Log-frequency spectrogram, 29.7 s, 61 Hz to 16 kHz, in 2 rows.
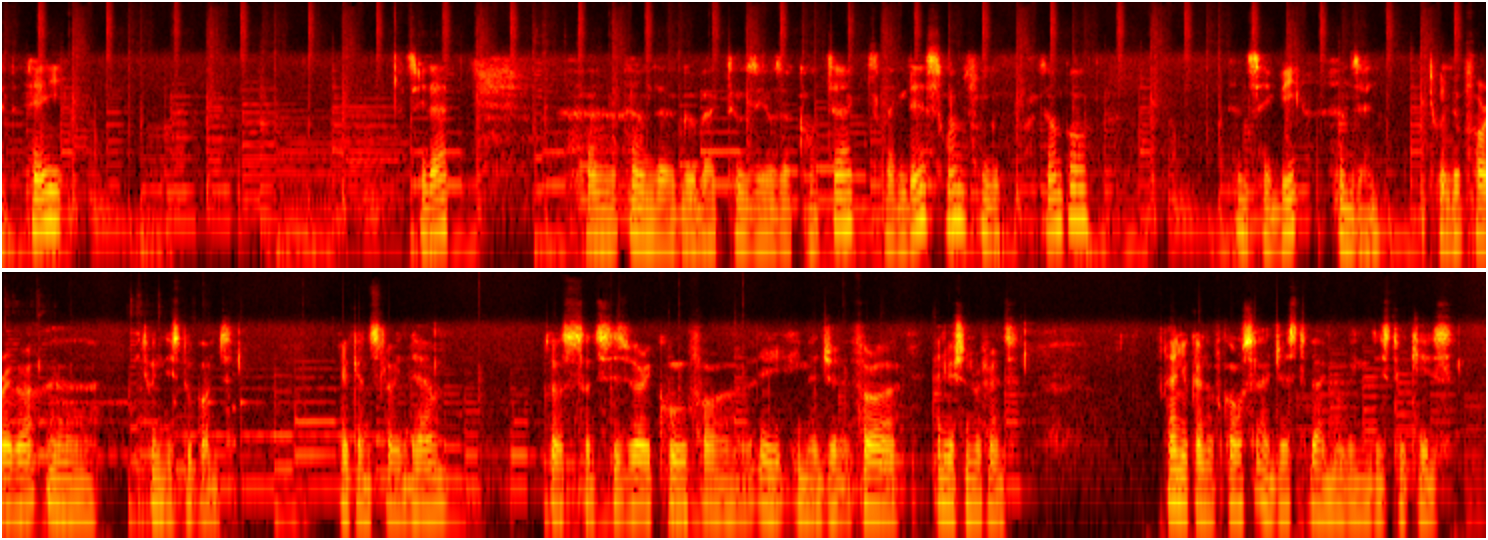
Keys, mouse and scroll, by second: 6.5 space, 7.7 space, 9.1 Left, 12.8 click, 13.5 space, 18.0-21.1 drag, 24.9-26.6 drag, 26.6 space, 27.8 g.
